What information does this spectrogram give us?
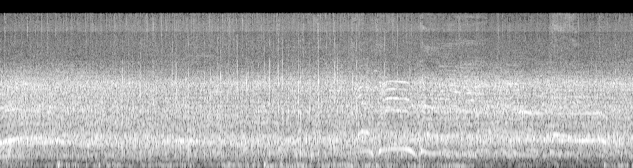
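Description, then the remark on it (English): A packed arena crowd at Fiserv Forum roars without letup, cheering and chanting "MVP" as Giannis Antetokounmpo is given the Finals MVP trophy, a dense, loud wash of voices that holds steady for the whole stretch. “Chanting MVP now in Fiserv Forum.”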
